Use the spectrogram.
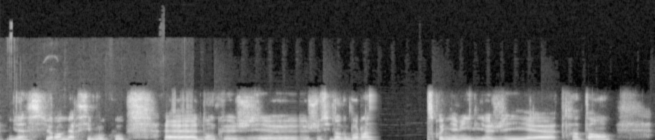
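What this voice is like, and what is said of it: Italian-Croatian accent in French. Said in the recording (French): “tu as un joli accent en plus ... je suis italo-croate, pour la précision, donc d'où l'accent”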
